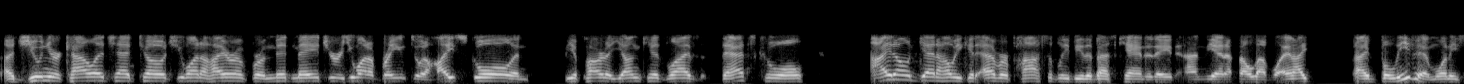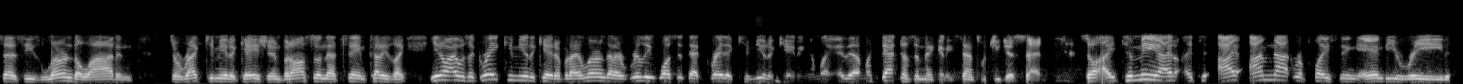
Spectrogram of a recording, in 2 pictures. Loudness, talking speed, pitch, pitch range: -19 LUFS, 235 wpm, 155 Hz, 140-175 Hz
